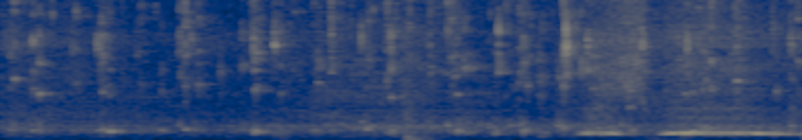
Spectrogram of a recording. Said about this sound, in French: C'est la ritournelle de la tourterelle qui m'a réveillée.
